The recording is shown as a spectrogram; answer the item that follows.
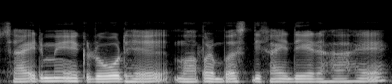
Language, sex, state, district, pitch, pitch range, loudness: Hindi, male, Assam, Kamrup Metropolitan, 130 Hz, 130-135 Hz, -16 LUFS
